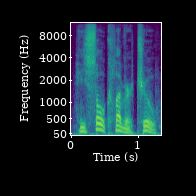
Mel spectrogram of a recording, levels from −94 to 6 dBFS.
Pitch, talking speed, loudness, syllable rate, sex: 115 Hz, 175 wpm, -16 LUFS, 4.5 syllables/s, male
